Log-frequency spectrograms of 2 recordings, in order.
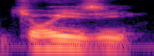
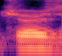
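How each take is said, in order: First: The first vowel sounds like 'oy'. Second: The first vowel sounds like a plain 'er'. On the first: This is how locals say it. "they say Joyzy" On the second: This is how outsiders say it. "And in New Jersey"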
